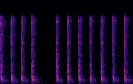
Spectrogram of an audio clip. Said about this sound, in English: So you just put it on here and you hammer it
